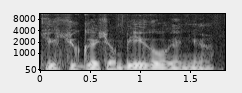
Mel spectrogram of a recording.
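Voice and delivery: ordinary delivery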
